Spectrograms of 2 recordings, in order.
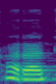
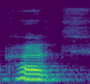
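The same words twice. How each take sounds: First: The r is followed by a full vowel. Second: The r is said without any vowel. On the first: The speaker calls it wrong. "अगर पूरा होता फिर क्या हो जाता? खर्च हो जाता, तो वो सही उच्चारण नहीं होता" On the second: The speaker calls it right. "मतलब ये इसका उच्चारण आधा आ रहा है"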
